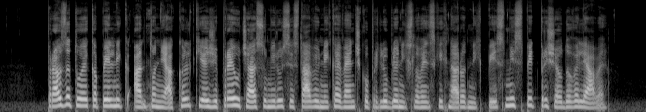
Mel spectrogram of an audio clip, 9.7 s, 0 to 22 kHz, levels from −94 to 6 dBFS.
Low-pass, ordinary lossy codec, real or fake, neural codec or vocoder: none; none; real; none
